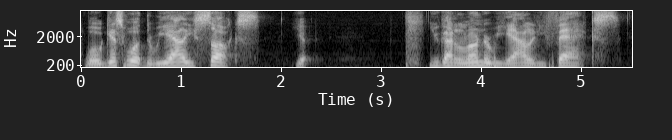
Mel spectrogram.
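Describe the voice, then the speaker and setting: Speaking a little slowly with fairly even intonation, a man with a slightly high, sharp-toned voice delivers an unscripted vlog rant to camera. He rambles and repeats himself, using profanity to drive his points home, and the studio-quality recording has no room sound.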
